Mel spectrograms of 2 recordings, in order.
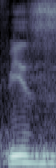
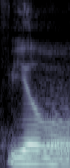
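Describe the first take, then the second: First: The final consonant is a hissing z sound. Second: The final consonant is soft with no hiss. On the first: The speaker calls it wrong. "Kalau fiz berarti huruf ra bertitik, huruf zai yang kita baca" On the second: The speaker calls it right. "fil, tidak berdesis"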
